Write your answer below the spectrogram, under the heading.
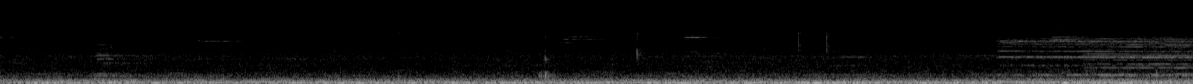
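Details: Steady low vehicle rumble with faint background tones and brief clicks, no animal calls heard.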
